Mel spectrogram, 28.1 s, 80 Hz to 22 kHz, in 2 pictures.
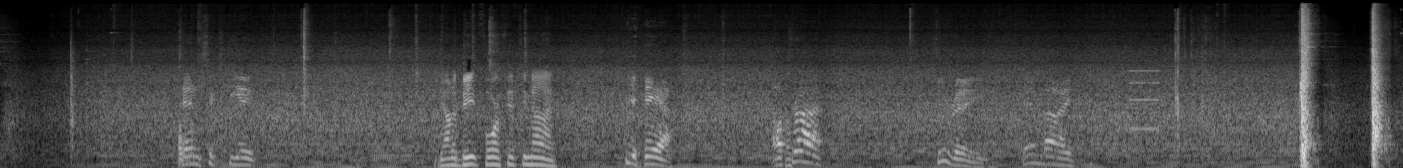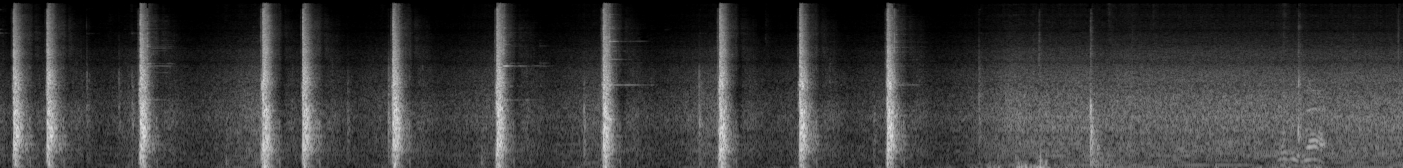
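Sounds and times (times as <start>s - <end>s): pistol shots: 13.0s - 14.8s, 15.4s - 15.8s, 16.6s - 18.3s, 19.0s - 19.4s, 20.0s - 20.4s, 21.2s - 23.2s
steel plates clanging: 19.0s - 20.5s.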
